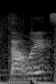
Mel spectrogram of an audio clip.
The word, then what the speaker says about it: phthalates: The next dangerous chemical to look out for that is not in any natural skincare are called phthalates. It's spelled a little bit differently, but it's pronounced phthalates.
